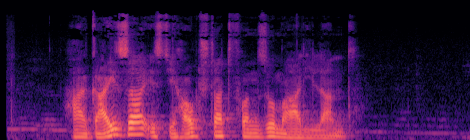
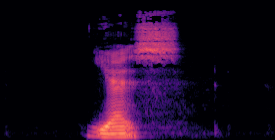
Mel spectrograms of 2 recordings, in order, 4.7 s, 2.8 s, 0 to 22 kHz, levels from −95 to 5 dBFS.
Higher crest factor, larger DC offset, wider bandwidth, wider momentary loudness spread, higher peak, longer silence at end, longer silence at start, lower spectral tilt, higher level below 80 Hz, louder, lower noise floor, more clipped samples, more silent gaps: about the same, 18 dB vs 22 dB; neither; about the same, 15 kHz vs 16 kHz; second, 10 LU vs 19 LU; about the same, -8 dBFS vs -6 dBFS; first, 1.15 s vs 1 s; second, 0.1 s vs 0.9 s; first, -6 dB/octave vs -4 dB/octave; first, -46 dBFS vs -68 dBFS; about the same, -24 LUFS vs -23 LUFS; second, -59 dBFS vs under -90 dBFS; neither; neither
